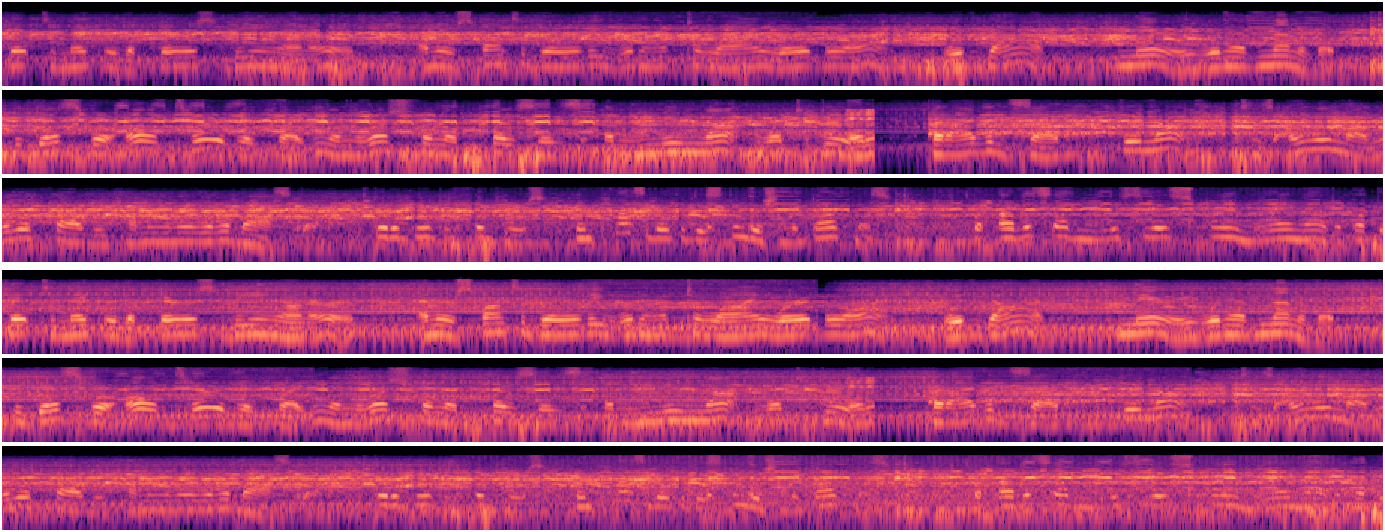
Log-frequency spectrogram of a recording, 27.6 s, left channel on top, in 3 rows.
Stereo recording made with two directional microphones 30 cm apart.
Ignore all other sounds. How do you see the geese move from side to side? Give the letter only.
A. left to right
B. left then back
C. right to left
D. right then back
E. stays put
A.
